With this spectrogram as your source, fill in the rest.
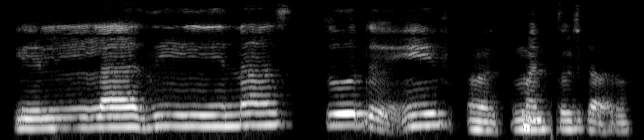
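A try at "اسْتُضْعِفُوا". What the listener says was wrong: Masih mantul. Jangan dilepas. Kalau dilepas mantul dia. Tud, ifu. Kalau tud, dilepas itu namanya jadi mantul.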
